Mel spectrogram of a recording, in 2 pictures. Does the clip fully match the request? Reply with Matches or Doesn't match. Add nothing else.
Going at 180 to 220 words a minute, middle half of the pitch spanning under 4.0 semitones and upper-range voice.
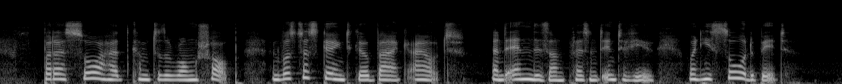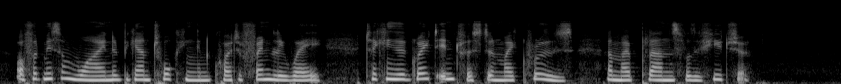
Matches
